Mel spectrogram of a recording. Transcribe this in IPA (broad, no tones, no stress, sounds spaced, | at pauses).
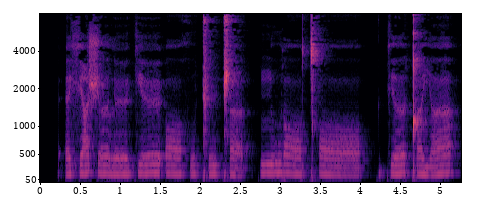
ʔ ɛ xʲ ɑ ʃ əː l øː kʲ øː ʔ ɔː x u ǁ u ǁ ɐ | n u ɾ ɔː ǀʰ ɔː | kʲ əː ǃ ɐ j ɐ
